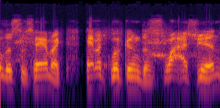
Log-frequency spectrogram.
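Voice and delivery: ordinary talk, nothing marked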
